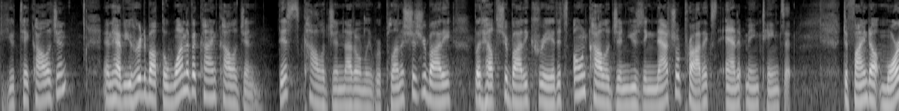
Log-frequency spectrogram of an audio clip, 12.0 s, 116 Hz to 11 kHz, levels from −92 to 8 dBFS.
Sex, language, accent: female, English, American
